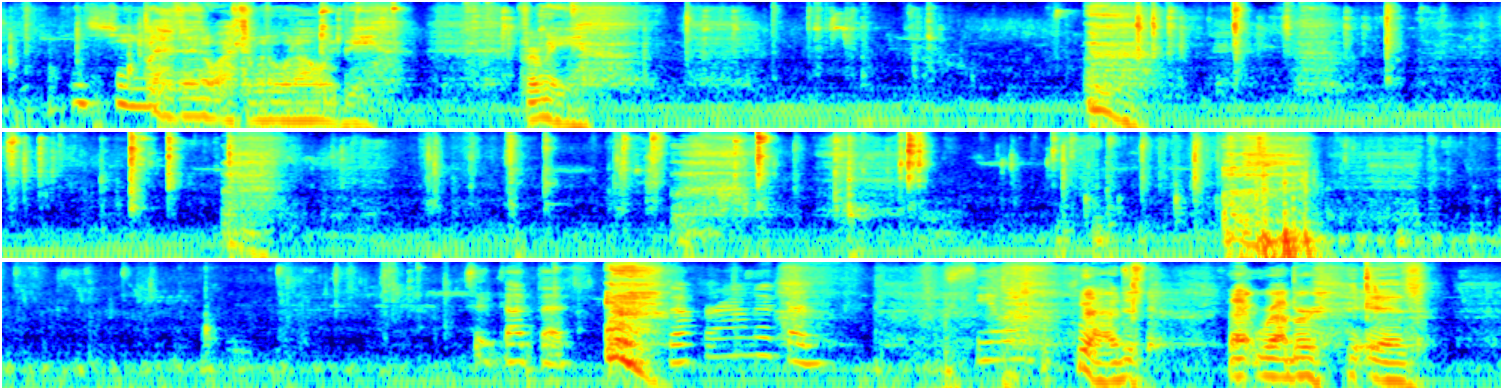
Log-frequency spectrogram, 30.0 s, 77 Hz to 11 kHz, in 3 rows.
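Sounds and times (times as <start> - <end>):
hand tools clicking and tapping: 0.0 - 23.1.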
